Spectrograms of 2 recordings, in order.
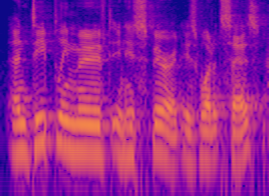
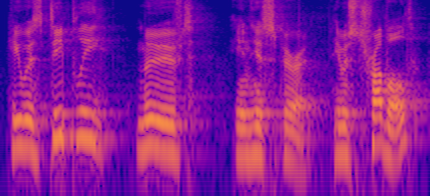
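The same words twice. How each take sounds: First: Said in the usual way. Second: Slow reading. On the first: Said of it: "actually doesn't mean deeply moved". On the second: Shown as a demonstration. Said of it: "actually doesn't mean deeply moved or troubled".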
